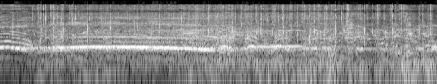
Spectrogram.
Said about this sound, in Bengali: একবার জোরদার হাততালি হোক মহাগুরুর জন্য।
